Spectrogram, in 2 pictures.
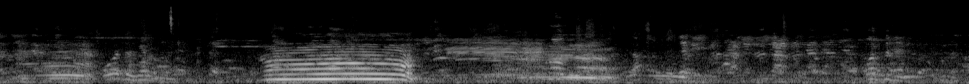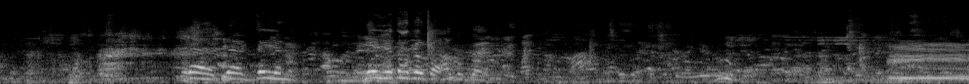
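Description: A loud cow moo rises out of crowd chatter at a cattle market in Faridpur, followed by further lowing calls amid a busy murmur of voices and bustle.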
